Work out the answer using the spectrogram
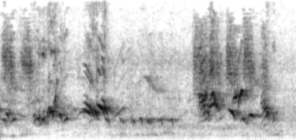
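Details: Yellow-headed greater green leafbird at a bird-song contest in extreme weather, singing a fast, unbroken run of high, chattering and whistled phrases shifting constantly in pitch, with faint voices, laughter and clapping around it.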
